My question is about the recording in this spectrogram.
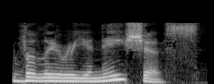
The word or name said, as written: valerianaceous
